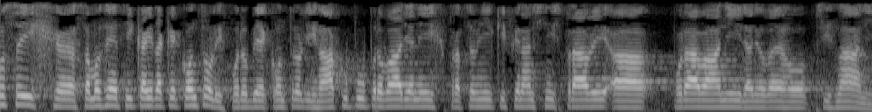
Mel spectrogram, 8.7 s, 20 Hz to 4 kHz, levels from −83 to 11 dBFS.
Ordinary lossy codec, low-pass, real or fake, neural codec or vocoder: MP3, 16 kbps; 3.6 kHz; real; none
